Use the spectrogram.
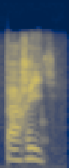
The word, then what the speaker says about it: Paris: When consonants occur at the end of a word, they are normally not pronounced. For example, Paris.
